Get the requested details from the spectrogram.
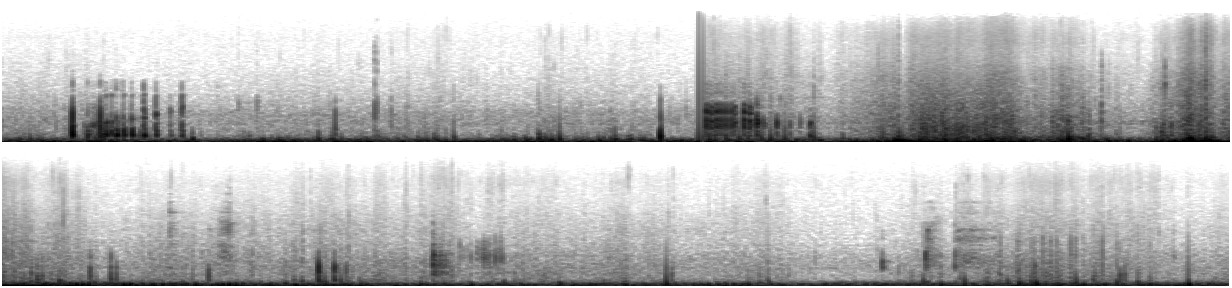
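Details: Low, irregular gurgles and rumbles from a person's belly while digesting; ordinary bowel sounds.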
